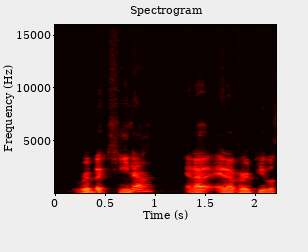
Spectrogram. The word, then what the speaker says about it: Rybakina: I think the whole tennis community ought to pronounce the Wimbledon championships champion's name correctly. Rybakina.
